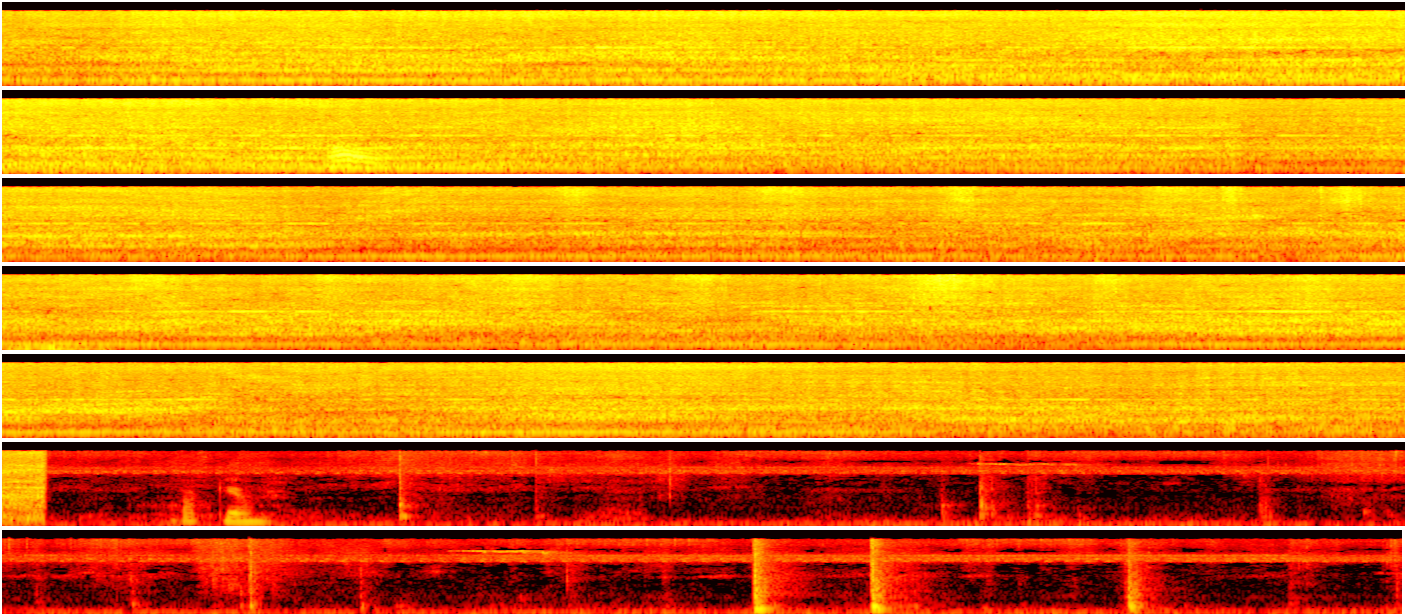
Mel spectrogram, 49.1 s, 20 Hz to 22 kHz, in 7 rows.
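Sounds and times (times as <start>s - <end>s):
leaf blower motor whine: 0.0s - 35.4s.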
